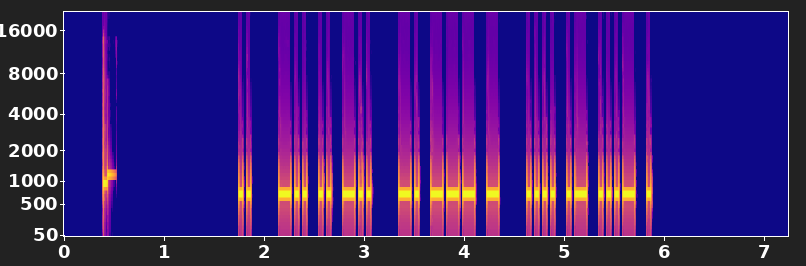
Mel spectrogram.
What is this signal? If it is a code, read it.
Morse code, heard as a keyed tone, about 30 wpm, 700 Hz. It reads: I DID NOT HAVE
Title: Sets of 4 Words 30wpm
